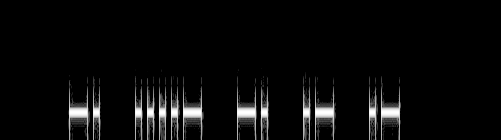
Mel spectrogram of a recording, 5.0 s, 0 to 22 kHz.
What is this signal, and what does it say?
Morse code, heard as a keyed tone, about 20 wpm, spaced as for 14 wpm, 700 Hz. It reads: N4NAA
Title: 069 Lesson 12g - Letter d - Call Signs 20wpm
